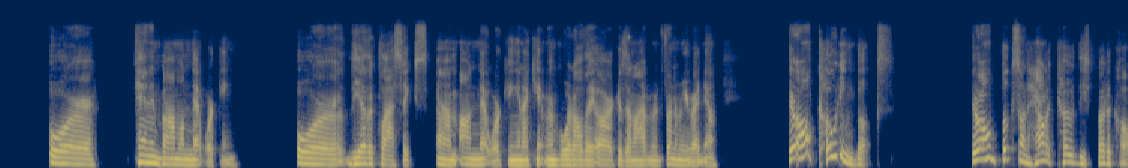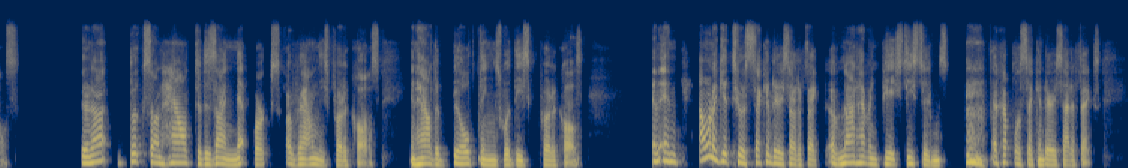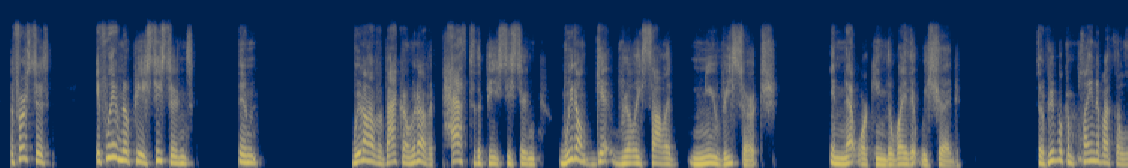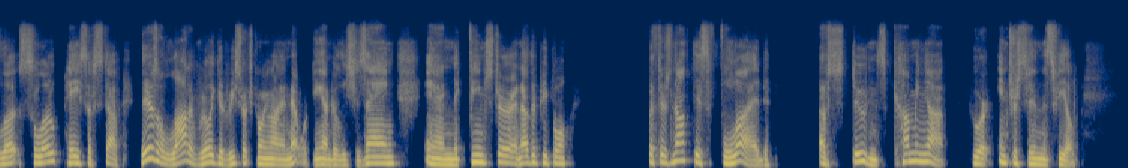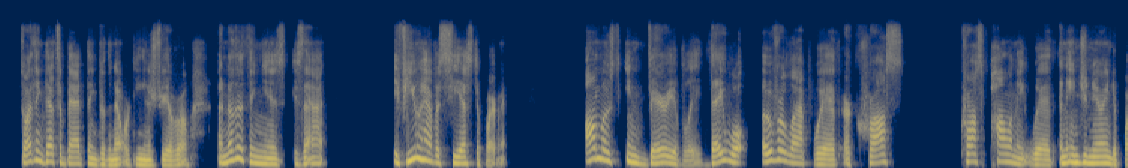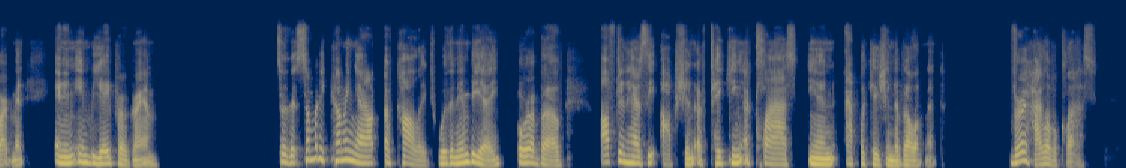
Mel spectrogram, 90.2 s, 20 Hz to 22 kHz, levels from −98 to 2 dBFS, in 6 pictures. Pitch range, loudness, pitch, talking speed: 120-165 Hz, -23 LUFS, 140 Hz, 155 wpm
